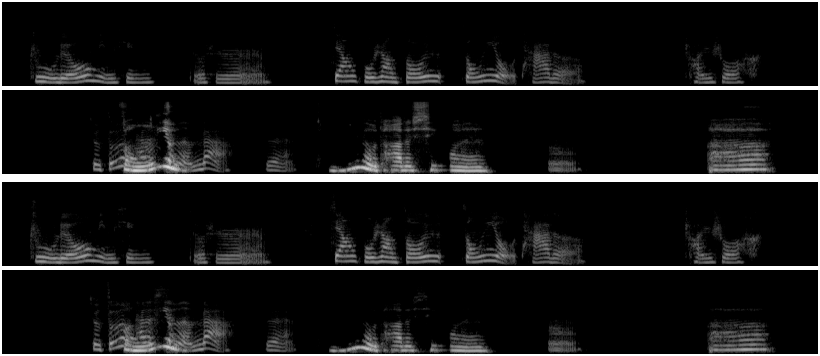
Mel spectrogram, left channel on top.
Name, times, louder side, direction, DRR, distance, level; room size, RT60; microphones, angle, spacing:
voice 1, 0.3-1.5 1.9-2.7 3.0-5.8 6.8-7.6 9.0-10.5 10.8-11.1 13.6-14.0, right 1 dB, 25° right, 2.0 m, -38 dB
voice 2, 9.4-10.0 11.4-13.0 15.2-15.8, left 5 dB, 85° left, 0.4 m, -23 dB
head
